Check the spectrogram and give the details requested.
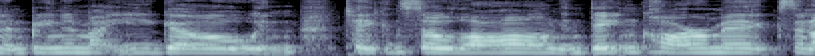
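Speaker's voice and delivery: teasing impression of a partner coming back to apologize; sheepish returning lover. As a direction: play the apologetic partner showing up with flowers, hammed up. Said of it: "He's like".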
